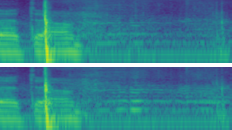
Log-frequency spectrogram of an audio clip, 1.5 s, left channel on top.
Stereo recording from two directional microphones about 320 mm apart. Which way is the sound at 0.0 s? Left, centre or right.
Centre.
